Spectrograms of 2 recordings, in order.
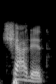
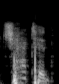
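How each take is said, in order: First: The middle consonant sounds like a d. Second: The middle consonant sounds like a t. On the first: "les deux T euh, au milieu d'un mot, surtout en américain, se prononceront D" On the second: "vous pouvez dire chatted. Il n'y a pas de problème"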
